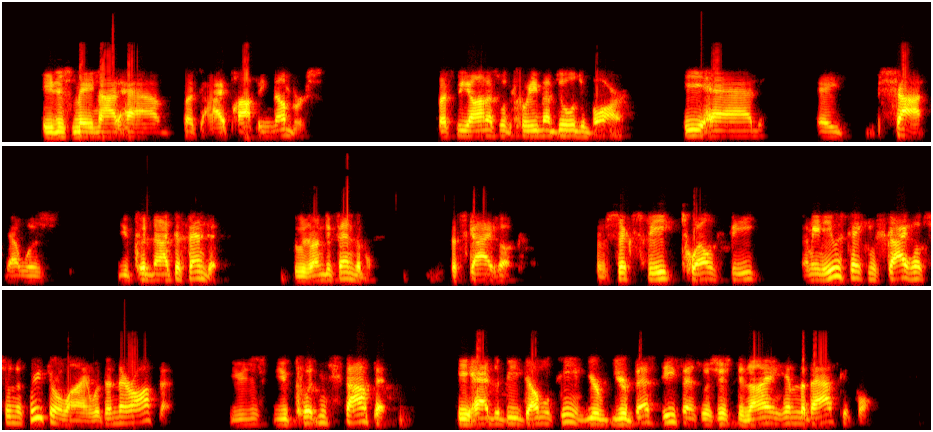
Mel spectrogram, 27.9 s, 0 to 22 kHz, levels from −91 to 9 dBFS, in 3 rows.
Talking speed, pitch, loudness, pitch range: 150 wpm, 125 Hz, -18 LUFS, 115-150 Hz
